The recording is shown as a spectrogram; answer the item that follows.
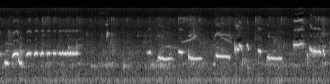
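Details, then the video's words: Wild forest white-rumped shama: a quick run of repeated level whistles, a pause, then longer slurred whistles that rise and fall, with a faint hum in the background. "Suara asli alam burung Murai Batu"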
